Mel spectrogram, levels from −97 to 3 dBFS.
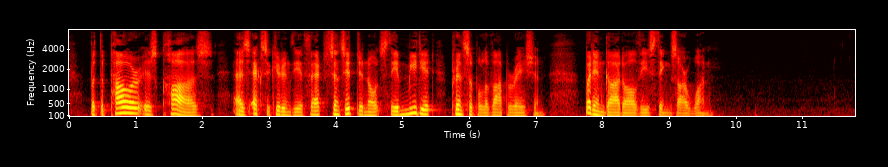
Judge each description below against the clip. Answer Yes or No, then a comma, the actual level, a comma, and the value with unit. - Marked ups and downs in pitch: Yes, wide, 6.0 semitones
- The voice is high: No, low, 115 Hz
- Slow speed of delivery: Yes, slow, 125 wpm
